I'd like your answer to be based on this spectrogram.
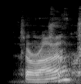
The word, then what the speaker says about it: Toronto: Toronto? – Toronto.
